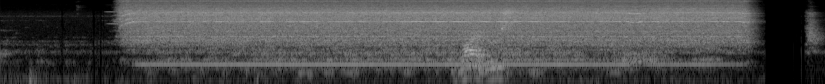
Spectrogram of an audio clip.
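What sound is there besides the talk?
power drill drilling holes in wood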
